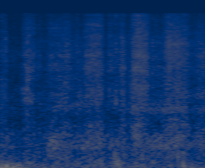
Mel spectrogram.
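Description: Very quiet: faint rustling and soft handling noises of hands and a skinning knife working at a black bear's hide, with a brief light hiss of fur about one and a half seconds in.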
